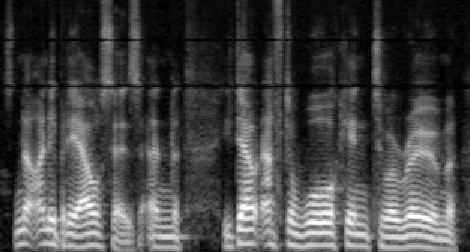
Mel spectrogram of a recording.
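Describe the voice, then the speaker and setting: Deep-voiced man giving candid advice. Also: moderate pace, a little mellow, no echo, clean studio sound. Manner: candid, encouraging advice with frequent ums and restarts. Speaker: professional actor answering questions. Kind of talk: Q&A with a youth theatre group.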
